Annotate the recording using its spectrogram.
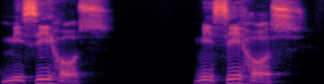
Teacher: Here, mis, the S, the H is silent, so the S is going to connect to the I. Remember that the H in Spanish is always silent.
